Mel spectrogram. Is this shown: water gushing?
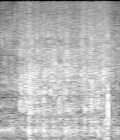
yes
